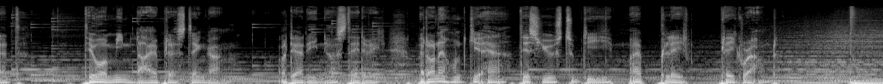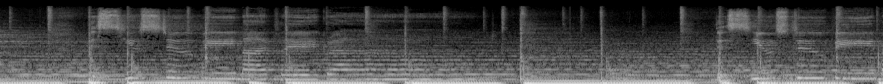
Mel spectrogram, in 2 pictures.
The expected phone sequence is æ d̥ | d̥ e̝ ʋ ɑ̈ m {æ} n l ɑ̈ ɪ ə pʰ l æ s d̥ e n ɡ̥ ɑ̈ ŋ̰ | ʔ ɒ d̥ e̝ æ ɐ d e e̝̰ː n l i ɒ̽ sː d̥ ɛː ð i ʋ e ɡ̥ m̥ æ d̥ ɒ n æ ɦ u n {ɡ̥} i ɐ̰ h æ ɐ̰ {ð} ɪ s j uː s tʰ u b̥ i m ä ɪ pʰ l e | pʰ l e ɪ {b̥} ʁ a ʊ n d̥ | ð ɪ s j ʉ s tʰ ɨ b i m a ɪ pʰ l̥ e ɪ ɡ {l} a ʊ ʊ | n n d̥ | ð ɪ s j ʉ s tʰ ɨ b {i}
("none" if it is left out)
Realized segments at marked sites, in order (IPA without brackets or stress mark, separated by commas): i, ɡ̥, ð, ɡ̥, ɹ, i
